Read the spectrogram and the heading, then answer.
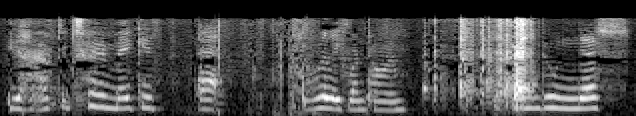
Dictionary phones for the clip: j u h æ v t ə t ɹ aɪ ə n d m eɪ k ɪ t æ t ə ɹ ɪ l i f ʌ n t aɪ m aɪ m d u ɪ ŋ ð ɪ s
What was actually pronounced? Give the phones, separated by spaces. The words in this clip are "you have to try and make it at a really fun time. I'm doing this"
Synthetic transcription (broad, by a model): j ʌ h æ f t ə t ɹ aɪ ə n m eɪ k ɪ t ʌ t ɹ ɪ l i f ʌ n t aɪ m aɪ m d u ɪ ŋ ð ɪ s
